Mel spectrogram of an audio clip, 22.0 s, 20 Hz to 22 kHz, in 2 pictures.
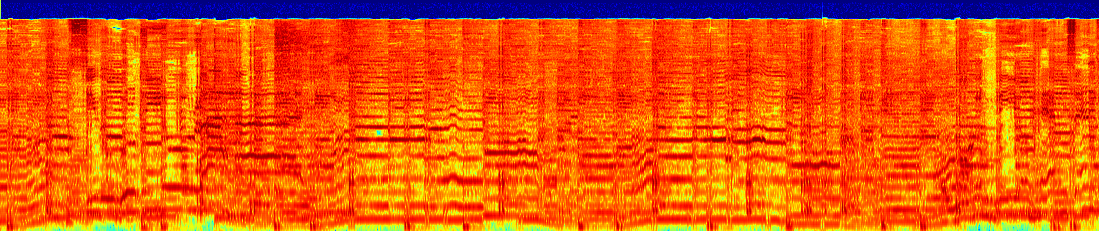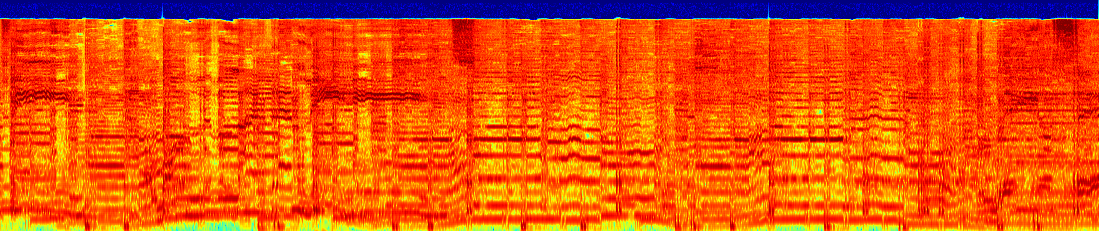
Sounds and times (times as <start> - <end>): Music: 0.0 - 21.9.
